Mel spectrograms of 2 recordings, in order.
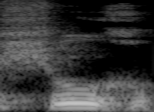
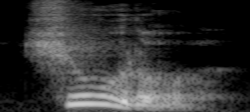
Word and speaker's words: churro: você quiser pedir um churro para comer. Bom, lá não se pronuncia churro, pronuncia-se como churo. Churo, completamente diferente de churro.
